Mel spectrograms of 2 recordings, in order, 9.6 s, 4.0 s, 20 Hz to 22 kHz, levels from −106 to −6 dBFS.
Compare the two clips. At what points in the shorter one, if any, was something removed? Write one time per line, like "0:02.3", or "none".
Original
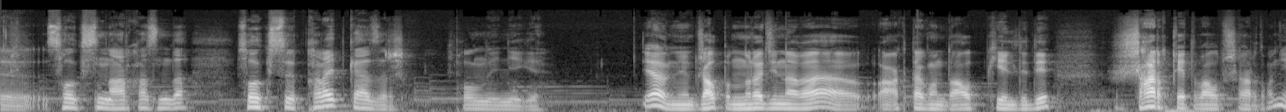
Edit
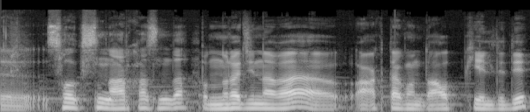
0:01.5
